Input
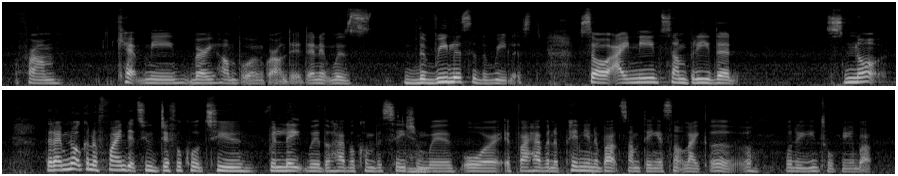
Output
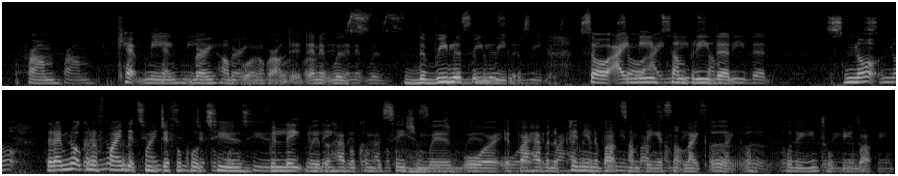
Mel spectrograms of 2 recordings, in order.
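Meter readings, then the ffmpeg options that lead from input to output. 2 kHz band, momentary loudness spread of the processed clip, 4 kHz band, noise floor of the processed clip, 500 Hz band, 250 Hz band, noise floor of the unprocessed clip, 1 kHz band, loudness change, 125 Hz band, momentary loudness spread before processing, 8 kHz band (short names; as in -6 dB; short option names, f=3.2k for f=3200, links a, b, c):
-5.0 dB, 12 LU, -5.0 dB, -58 dBFS, -5.0 dB, -5.0 dB, -54 dBFS, -5.0 dB, -5.5 dB, -5.0 dB, 12 LU, -5.0 dB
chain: -af "aecho=1:1:355:0.335,volume=-5.5dB"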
